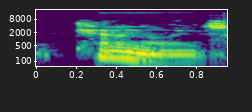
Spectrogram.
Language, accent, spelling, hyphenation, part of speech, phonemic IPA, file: English, Southern England, canonize, ca‧non‧ize, verb, /ˈkænənaɪz/, LL-Q1860 (eng)-canonize.wav
- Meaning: 1. To declare (a deceased person) as a saint, and enter them into the canon of saints 2. To regard as a saint; to glorify, to exalt to the highest honour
